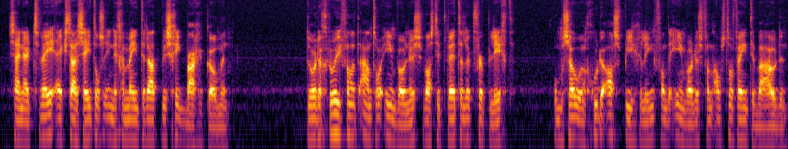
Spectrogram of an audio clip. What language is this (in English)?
Dutch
